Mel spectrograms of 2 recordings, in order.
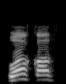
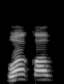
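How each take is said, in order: The two takes are said the same way.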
